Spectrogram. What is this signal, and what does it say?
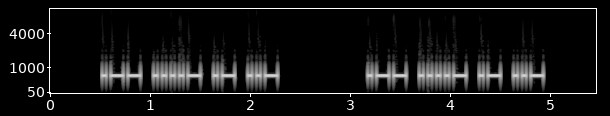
Morse code, heard as a keyed tone, about 28 wpm, 700 Hz. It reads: W4AU W4AU
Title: USA Call Signs - 4 Characters - Repeated 2x - 28wpm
